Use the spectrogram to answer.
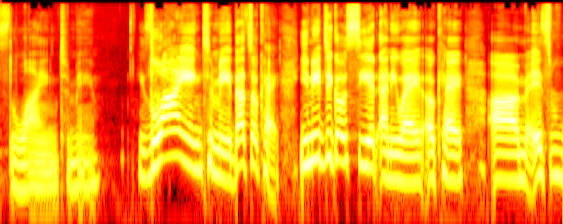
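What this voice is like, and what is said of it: Usual voice. Nothing is said of it.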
